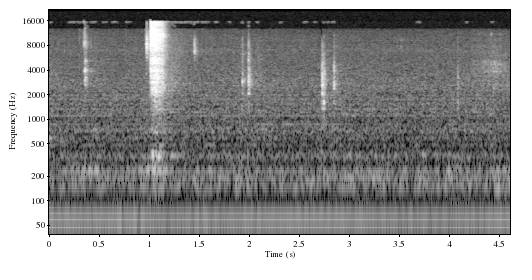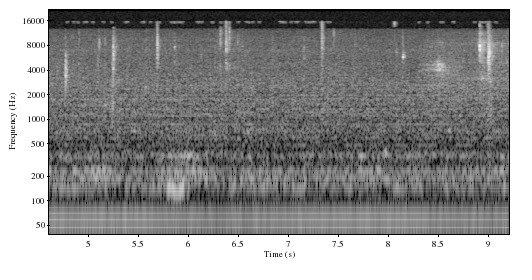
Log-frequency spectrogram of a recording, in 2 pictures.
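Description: Crunchy crackers crunch faintly.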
